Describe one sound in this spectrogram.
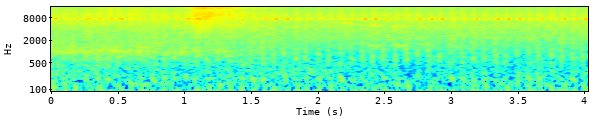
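Spray hisses as a helicopter hovers low over water.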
